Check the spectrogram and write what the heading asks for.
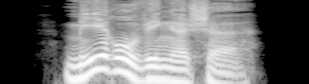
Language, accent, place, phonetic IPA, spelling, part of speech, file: German, Germany, Berlin, [ˈmeːʁoˌvɪŋɪʃə], merowingische, adjective, De-merowingische.ogg
- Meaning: inflection of merowingisch: 1. strong/mixed nominative/accusative feminine singular 2. strong nominative/accusative plural 3. weak nominative all-gender singular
